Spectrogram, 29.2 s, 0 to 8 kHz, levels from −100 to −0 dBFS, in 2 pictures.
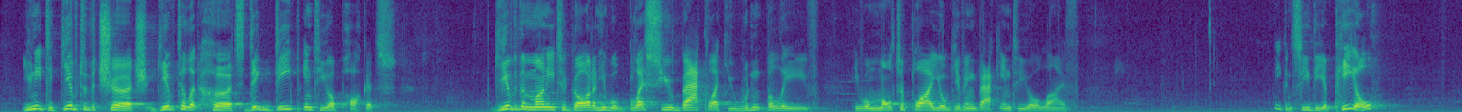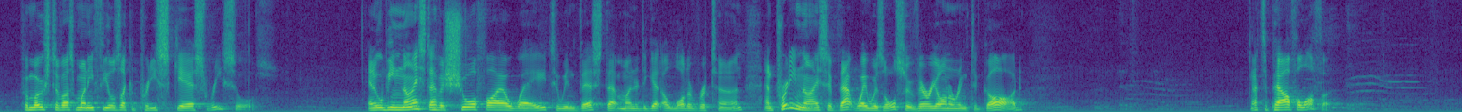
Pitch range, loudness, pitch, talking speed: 140-175 Hz, -22 LUFS, 155 Hz, 190 wpm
